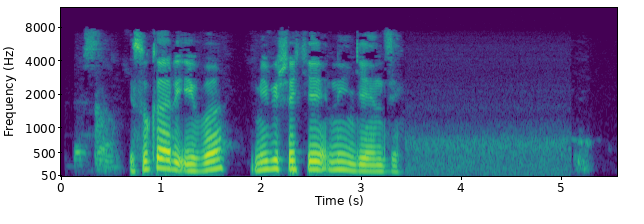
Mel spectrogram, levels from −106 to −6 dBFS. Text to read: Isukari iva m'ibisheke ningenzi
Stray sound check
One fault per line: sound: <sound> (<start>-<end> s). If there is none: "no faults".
no faults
